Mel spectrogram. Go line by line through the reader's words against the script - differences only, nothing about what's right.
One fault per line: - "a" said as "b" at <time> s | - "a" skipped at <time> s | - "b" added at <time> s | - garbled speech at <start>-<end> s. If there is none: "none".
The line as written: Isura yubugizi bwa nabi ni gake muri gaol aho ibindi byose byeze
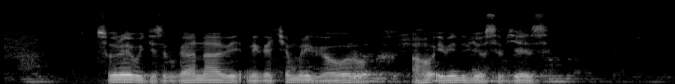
none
